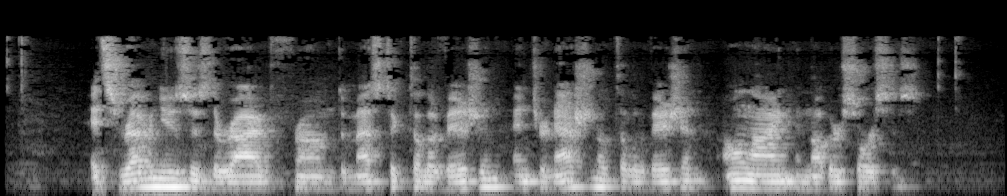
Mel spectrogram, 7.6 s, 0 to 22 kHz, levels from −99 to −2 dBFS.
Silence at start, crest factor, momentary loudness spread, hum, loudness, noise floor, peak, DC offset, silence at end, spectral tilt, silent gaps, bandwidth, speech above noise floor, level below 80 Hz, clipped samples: 0.7 s; 16 dB; 11 LU; none; -17 LUFS; -56 dBFS; -2 dBFS; under 0.1%; 0.7 s; -5.5 dB/octave; none; 11.5 kHz; 40 dB; -54 dBFS; under 0.1%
